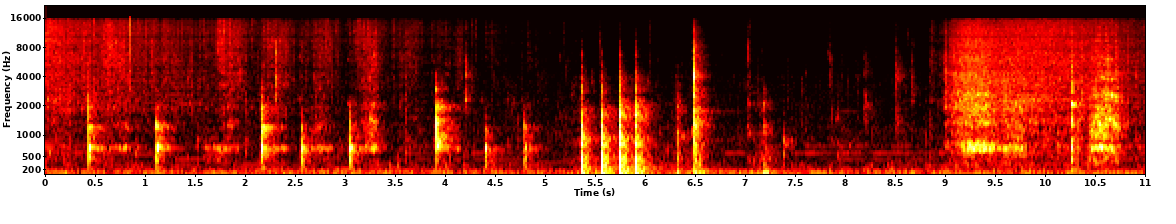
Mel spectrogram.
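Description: Tomato tadka masala frying and being stirred in a pan for moong masoor dal, with repeated spoon scrapes and clinks over a steady sizzle that swells louder near the end.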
